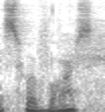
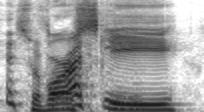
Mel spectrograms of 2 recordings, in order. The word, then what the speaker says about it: Swarovski: Swarovski? I always say Swarovski. You know what it is. Swarovski crystals.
